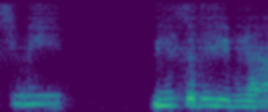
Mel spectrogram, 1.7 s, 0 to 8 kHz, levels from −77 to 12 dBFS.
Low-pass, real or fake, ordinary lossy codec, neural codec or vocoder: 7.2 kHz; fake; Opus, 32 kbps; codec, 44.1 kHz, 0.9 kbps, DAC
